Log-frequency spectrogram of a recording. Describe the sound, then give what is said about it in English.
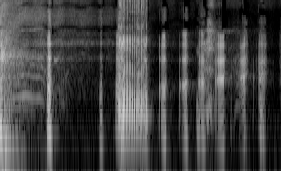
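A fart noise sound effect: a few loud, rasping, sputtering bursts of uneven length, followed by short choppy sounds. “I deserve the fart noise there.”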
